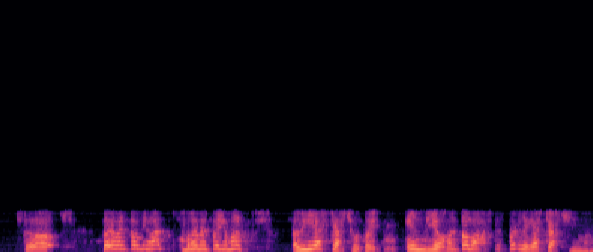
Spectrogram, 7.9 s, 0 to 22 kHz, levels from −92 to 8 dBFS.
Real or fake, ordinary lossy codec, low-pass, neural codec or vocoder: fake; none; 3.6 kHz; vocoder, 22.05 kHz, 80 mel bands, HiFi-GAN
